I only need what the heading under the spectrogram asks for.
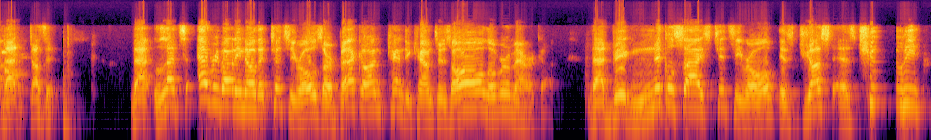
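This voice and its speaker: Man as high, animated old-time radio announcer. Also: a little slow, exaggerated voice. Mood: eager, selling. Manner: bouncy salesman delivery, theatrical. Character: eager, folksy male radio sponsor announcer. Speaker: announcer and circus owner actor. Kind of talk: 1940s radio announcing and acting.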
